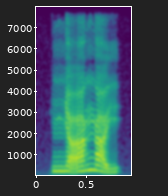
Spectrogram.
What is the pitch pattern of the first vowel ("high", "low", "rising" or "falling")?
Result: rising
